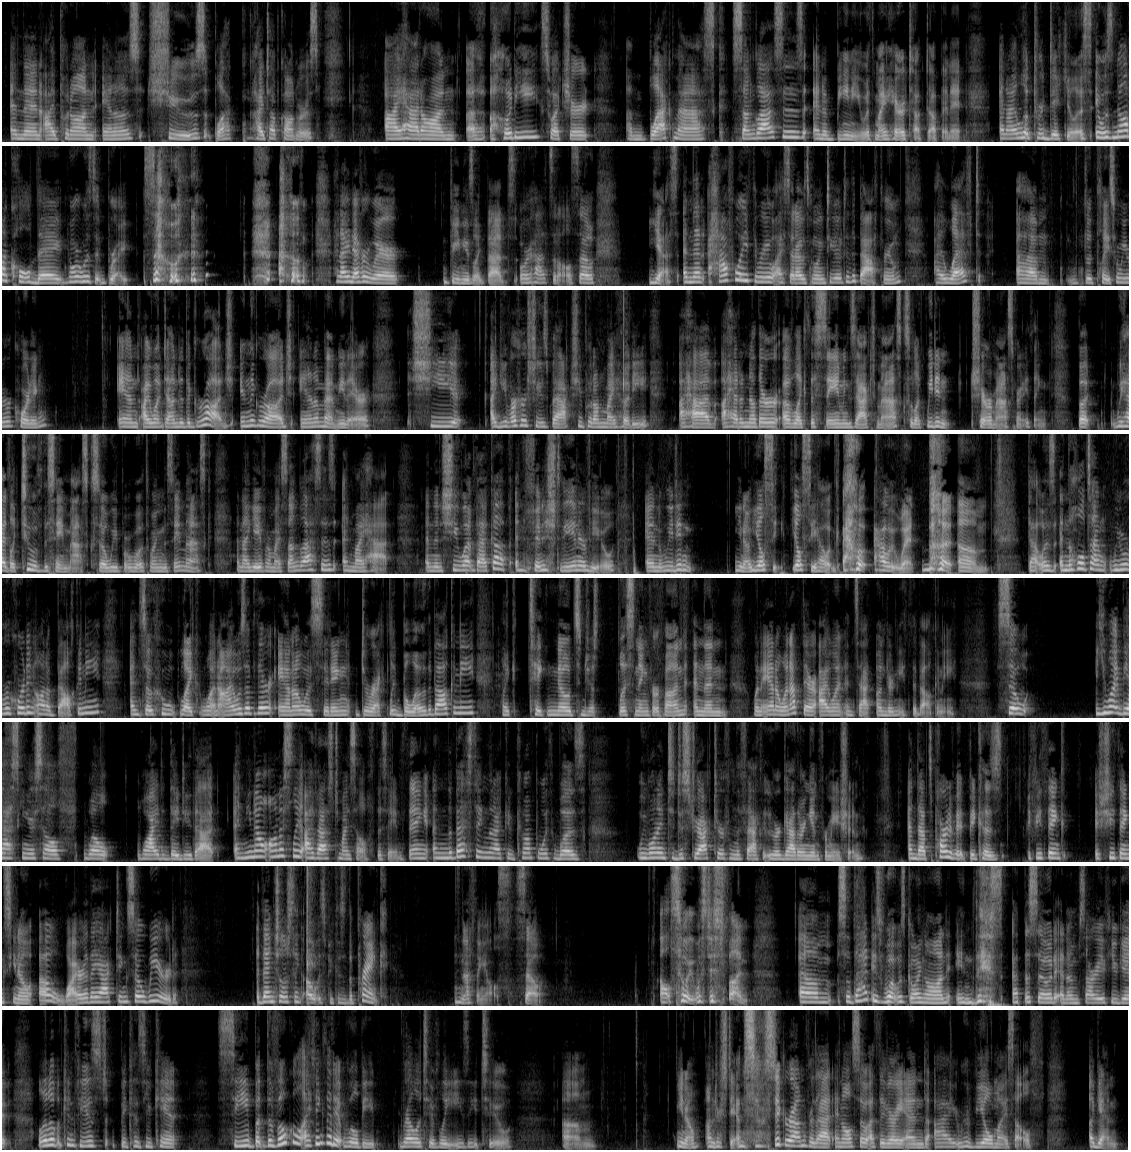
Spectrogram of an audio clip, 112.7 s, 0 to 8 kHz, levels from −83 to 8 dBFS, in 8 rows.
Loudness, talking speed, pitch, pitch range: -22 LUFS, 200 wpm, 230 Hz, 210-270 Hz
